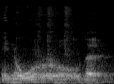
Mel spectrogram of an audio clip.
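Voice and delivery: low, slow, soft trailer narrator; hushed, drawn-out trailer-announcer voice; movie trailer voice. Acted. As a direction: intone it slowly like a movie trailer. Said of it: "The voice again?".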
